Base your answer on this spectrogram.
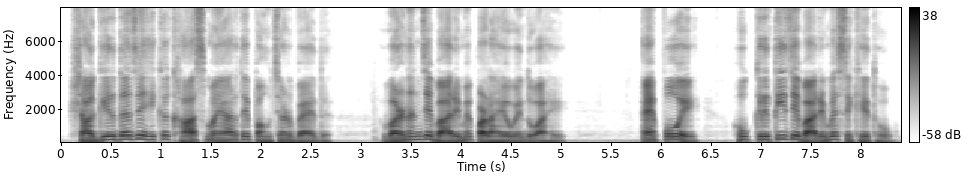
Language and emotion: Sindhi, neutral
